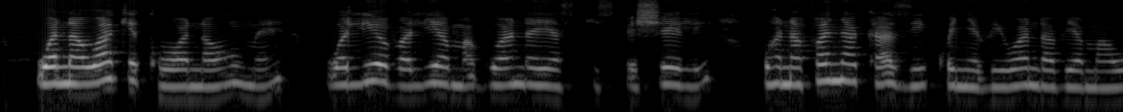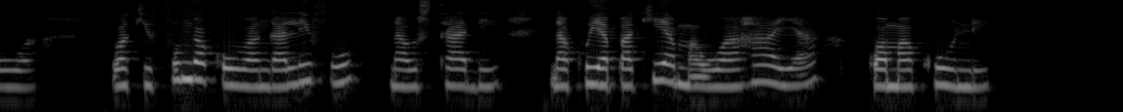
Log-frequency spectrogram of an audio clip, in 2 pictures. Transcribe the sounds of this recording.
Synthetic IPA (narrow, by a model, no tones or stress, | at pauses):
wʔanawakɛkwawanaumɛ | waliɔvaliamaɠwandajaskispɛʃali | wanafaɲakazikwɛɲɛviwandavjamaua | wakifuŋɡakwauaŋɡalifu | naustaɗi | nakujapakiama̰uaɦaja | kwamakundi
